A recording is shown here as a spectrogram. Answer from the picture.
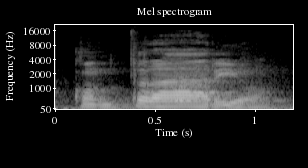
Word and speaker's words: contrario: and so contrario okay that would be like without accent right contrario now try to say it an espanol with a contra contrario it's hard a lot of people have a hard time thrilling their arm so don't worry so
